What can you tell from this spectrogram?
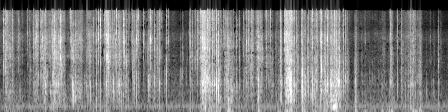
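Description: Silver foil wrapper of a Topps Chrome trading-card pack crinkling and tearing as it is ripped open by hand, with the loudest crackles about three and four seconds in. It dies down over the last second or so as the cards come out.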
